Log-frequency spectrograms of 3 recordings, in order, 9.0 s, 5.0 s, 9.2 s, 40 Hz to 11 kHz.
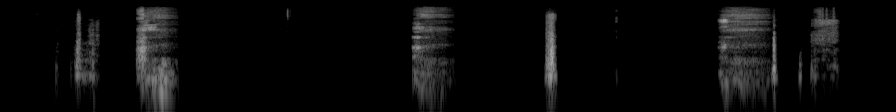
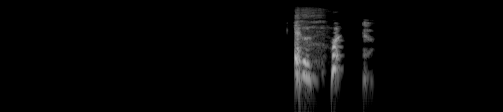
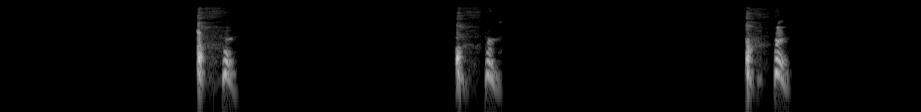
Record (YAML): exhalation_length: 9.0 s
exhalation_amplitude: 8450
exhalation_signal_mean_std_ratio: 0.25
cough_length: 5.0 s
cough_amplitude: 11537
cough_signal_mean_std_ratio: 0.17
three_cough_length: 9.2 s
three_cough_amplitude: 20376
three_cough_signal_mean_std_ratio: 0.14
survey_phase: alpha (2021-03-01 to 2021-08-12)
age: 65+
gender: Female
wearing_mask: 'No'
symptom_none: true
smoker_status: Never smoked
respiratory_condition_asthma: false
respiratory_condition_other: false
recruitment_source: REACT
submission_delay: 3 days
covid_test_result: Negative
covid_test_method: RT-qPCR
